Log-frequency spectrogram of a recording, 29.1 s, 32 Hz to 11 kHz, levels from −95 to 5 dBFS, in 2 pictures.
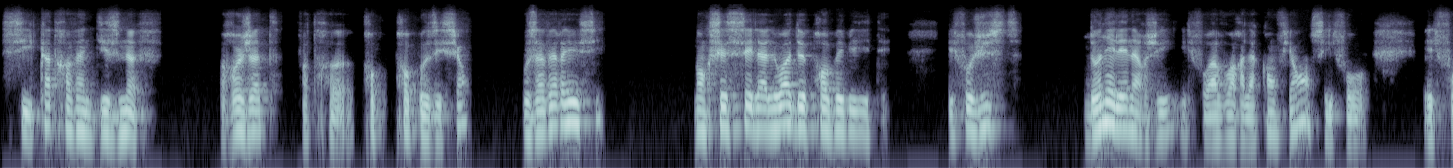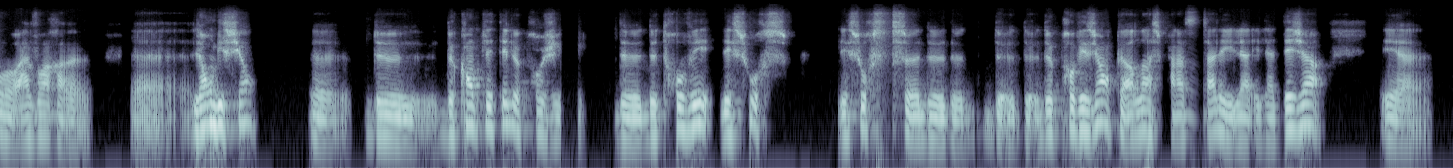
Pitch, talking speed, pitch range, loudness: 115 Hz, 130 wpm, 95-130 Hz, -19 LUFS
